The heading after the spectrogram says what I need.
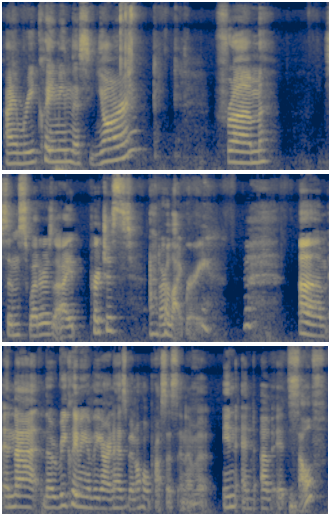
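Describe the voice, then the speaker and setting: Medium in pitch and fairly bright, this woman speaks at a slow pace with slight background noise. In her thirties and sniffly from a cold, she hosts a crafting video podcast at her sewing desk at home, chatting casually in a meandering way full of "like" fillers.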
